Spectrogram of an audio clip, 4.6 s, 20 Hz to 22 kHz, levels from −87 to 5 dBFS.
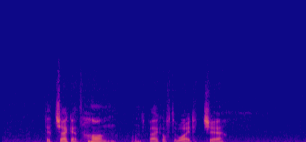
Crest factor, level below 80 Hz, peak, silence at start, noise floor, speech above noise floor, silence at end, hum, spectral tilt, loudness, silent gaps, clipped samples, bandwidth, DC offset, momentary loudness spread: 24 dB; -60 dBFS; -20 dBFS; 0.7 s; -75 dBFS; 34 dB; 1.2 s; 60 Hz at -70 dBFS; -5 dB/octave; -40 LUFS; none; under 0.1%; 13.5 kHz; under 0.1%; 15 LU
